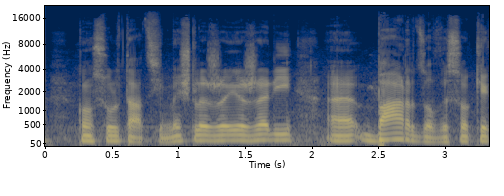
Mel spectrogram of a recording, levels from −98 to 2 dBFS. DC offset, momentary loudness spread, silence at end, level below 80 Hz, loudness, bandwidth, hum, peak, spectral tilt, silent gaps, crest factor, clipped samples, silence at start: under 0.1%; 6 LU; 0 s; -52 dBFS; -29 LUFS; 17 kHz; none; -14 dBFS; -5.5 dB/octave; none; 16 dB; under 0.1%; 0 s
